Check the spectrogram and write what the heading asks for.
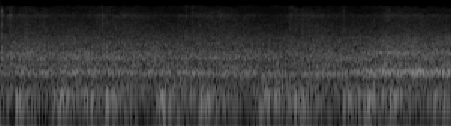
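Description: Steady low background hum with a faint steady tone running through it.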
